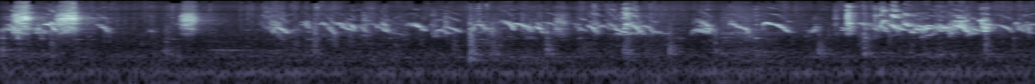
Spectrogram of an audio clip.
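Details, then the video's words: Baby chicks chirp as they play and feed, clear high peeps sliding downward, repeated rapidly by several birds at once, with a couple of louder taps at the start. "Cute Little Chicks Chirping Sounds| Baby Chicken Playing and Eating"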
